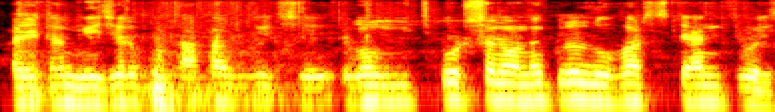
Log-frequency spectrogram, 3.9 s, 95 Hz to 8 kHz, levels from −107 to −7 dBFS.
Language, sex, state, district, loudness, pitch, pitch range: Bengali, male, West Bengal, North 24 Parganas, -17 LUFS, 140 Hz, 135-150 Hz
